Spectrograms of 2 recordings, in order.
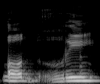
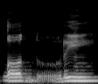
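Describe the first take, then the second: No difference in how they are said.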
